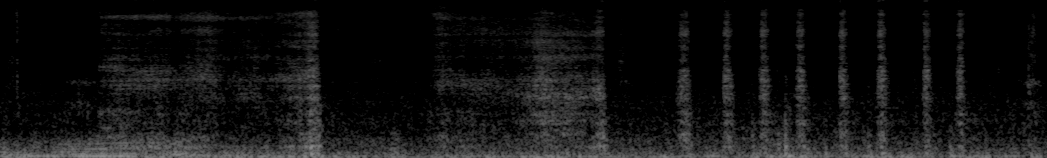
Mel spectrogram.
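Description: Faint scratching of a graphite pencil on tracing paper as a drawing is retraced, with longer strokes at first and then quick short strokes, about three a second, over the last few seconds.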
